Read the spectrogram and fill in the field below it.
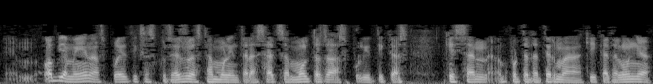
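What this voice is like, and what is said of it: Catalan spoken with Scottish accent. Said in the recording (Catalan): “T'ha quedat l'accent, eh? Parles en català amb accent escocès.”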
